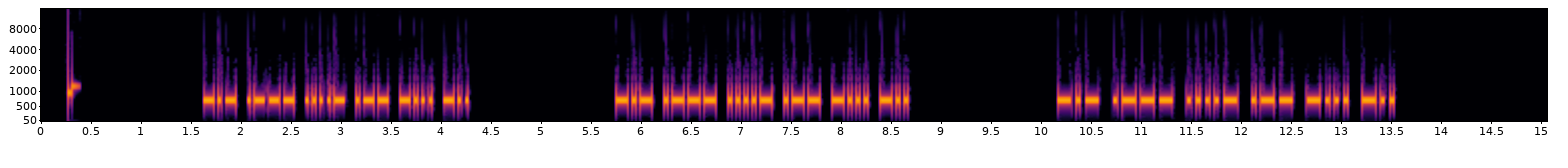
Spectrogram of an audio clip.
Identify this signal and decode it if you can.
Morse code, heard as a keyed tone, about 32 wpm, 700 Hz. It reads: KJ4WBD KJ4WBD KJ4WBD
